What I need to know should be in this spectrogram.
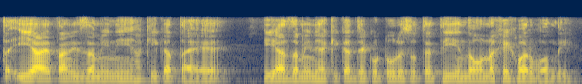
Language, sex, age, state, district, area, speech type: Sindhi, male, 45-60, Gujarat, Kutch, urban, spontaneous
